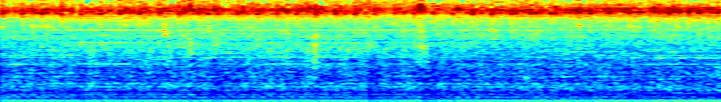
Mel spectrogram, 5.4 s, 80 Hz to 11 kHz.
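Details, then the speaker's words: John Deere 140 tractor first start after fitting a new John Deere starter solenoid (previous solenoids failed): strong crank with throttle fully up, then an even, steady idle with smooth low pulse, no misses or knocks; normal idle. "that was a strong crank that throttle was all the way up yeah all right look at her turn like a kitten now"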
